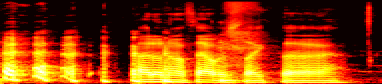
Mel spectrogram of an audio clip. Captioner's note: both laughing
